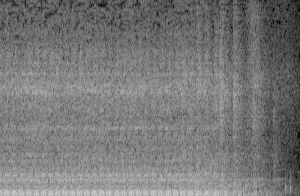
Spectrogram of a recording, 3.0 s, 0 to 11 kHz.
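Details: Odes 400 4x4 ATV that had not run in years, after a no-start fix. Single cylinder idles with an even, steady beat of about three pulses a second, then is shut off; runs cleanly.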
